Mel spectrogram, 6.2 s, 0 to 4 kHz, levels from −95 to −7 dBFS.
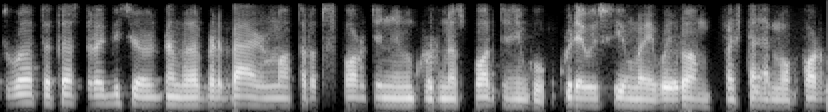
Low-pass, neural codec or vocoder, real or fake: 3.6 kHz; codec, 16 kHz, 1 kbps, X-Codec, HuBERT features, trained on balanced general audio; fake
